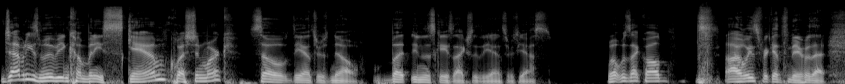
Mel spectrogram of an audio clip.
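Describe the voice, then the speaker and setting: With an animated tone and very wide pitch swings, a man at medium pitch talks at a very fast pace. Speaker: podcast host. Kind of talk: casual chat. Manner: casual, animated.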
